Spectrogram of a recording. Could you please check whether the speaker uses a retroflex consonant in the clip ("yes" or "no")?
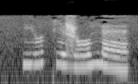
yes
